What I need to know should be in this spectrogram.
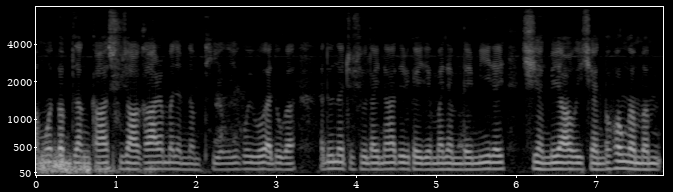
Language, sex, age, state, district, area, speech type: Manipuri, male, 18-30, Manipur, Chandel, rural, spontaneous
